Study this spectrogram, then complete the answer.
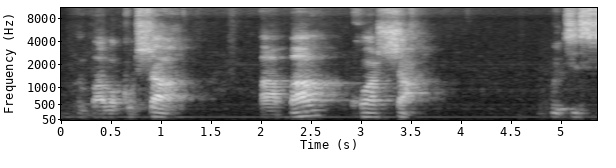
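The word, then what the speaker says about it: Babaqashah: Baba kosha. Baba, which is spelled B A B A Q A S H A H.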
